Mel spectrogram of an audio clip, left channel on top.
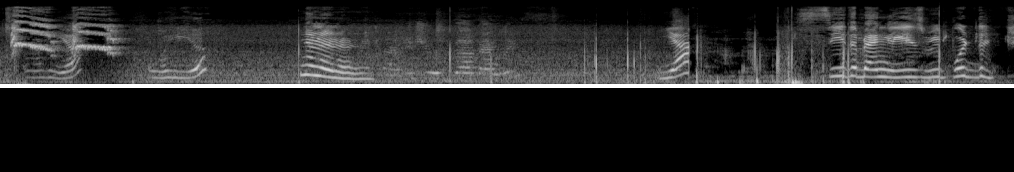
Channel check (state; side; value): silent; right; digital silence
